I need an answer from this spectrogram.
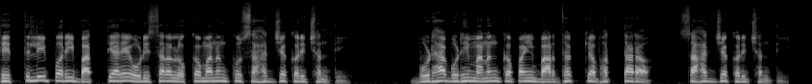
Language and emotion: Odia, neutral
